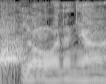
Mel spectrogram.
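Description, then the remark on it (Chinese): A dog barks in loud, rough bursts that overlap a person's startled exclamation, the barking and voice running together over about a second. “对不起，那狗。”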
